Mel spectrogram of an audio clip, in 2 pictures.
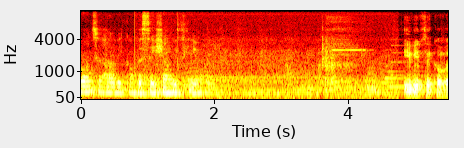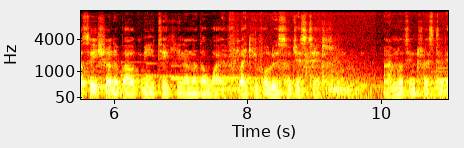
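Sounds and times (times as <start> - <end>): low hum: 0.0 - 5.4.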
